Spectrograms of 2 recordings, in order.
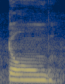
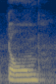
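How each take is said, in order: The two takes are said the same way.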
